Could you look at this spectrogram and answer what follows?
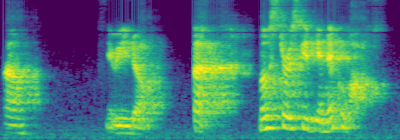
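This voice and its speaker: A woman's voice: medium pitch, lively intonation, moderate pace, sharp tone. A woman playing an anxious, polite suburban housewife in a screenplay table read, prim and chirpy. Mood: polite, wistful. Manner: prim, apologetic, fussy. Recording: echoey room.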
